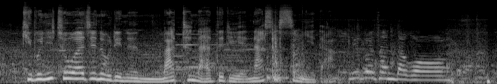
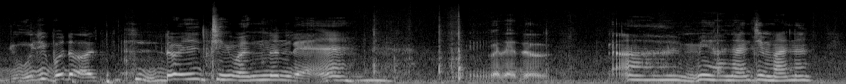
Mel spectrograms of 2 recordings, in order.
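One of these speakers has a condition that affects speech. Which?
The second: cerebral palsy; present from birth, brain lesion restricting movement, power wheelchair; most severe disability grade.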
